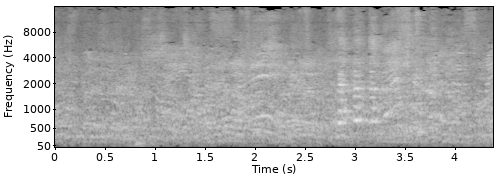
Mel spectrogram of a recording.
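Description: Audience chatter: many voices talking over one another in a crowded room, with a brief louder voice about three seconds in.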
